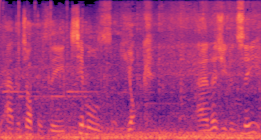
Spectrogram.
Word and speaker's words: Timmelsjoch: So we've done the Timmelsjoch, correct pronunciation apparently.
